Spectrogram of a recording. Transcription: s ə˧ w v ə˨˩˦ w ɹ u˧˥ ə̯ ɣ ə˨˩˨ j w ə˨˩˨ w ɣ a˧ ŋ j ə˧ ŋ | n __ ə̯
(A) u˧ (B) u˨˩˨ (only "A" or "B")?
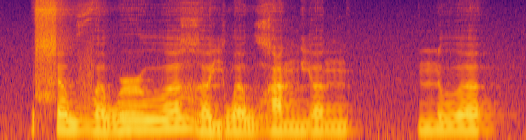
A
